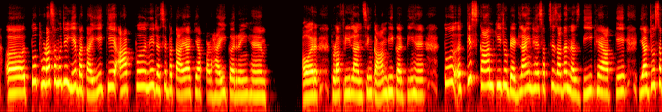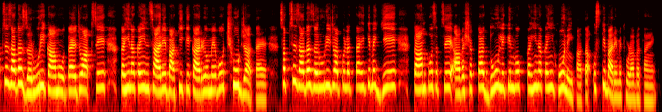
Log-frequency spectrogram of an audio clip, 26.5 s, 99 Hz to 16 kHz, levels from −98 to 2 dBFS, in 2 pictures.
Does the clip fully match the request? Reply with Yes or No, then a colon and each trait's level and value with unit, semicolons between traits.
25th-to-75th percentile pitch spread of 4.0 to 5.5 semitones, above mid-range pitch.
Yes: average, 5.2 semitones; very high, 275 Hz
